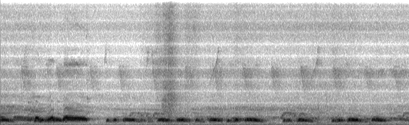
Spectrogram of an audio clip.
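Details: Spotted dove cooing in the morning: a loud drawn-out opening phrase, a short gap, then a long series of short, low coos in quick succession; a brief click near the middle.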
